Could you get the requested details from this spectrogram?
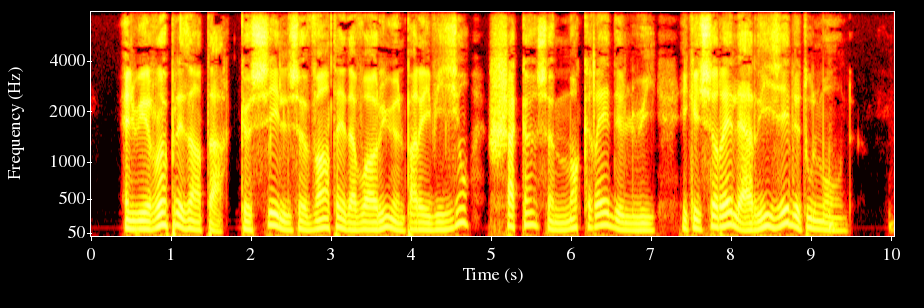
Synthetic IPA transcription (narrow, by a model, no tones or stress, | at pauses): ɛlːɥiʁəpʁezɑ̃t̪a̰kəsilsəvɑ̃t̪ɛd̪avwaʁyynpaɾɛjvizjɔ̃ | ʃakœ̃səmɔkʁɛd̪əlɥi | ekilsəʁɛlaʁized̪ət̪uləmɔ̃d̪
